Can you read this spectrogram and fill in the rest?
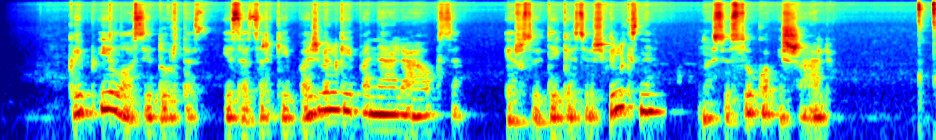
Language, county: Lithuanian, Kaunas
